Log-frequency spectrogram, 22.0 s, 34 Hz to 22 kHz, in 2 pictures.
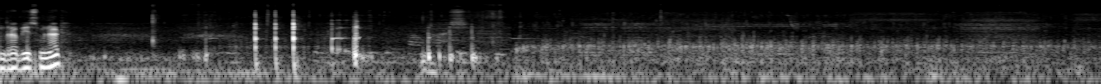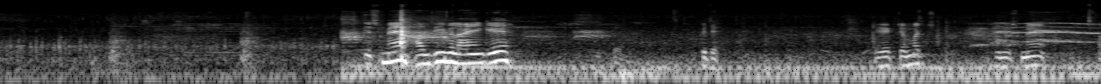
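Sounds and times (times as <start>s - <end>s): soft simmering in pot: 0.0s - 22.0s
clay lid knocking on pot rim: 2.5s - 4.5s.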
